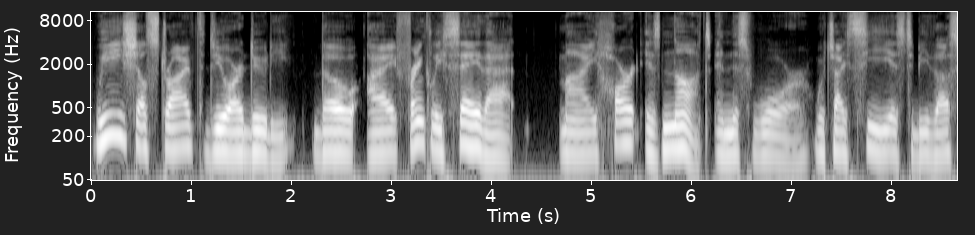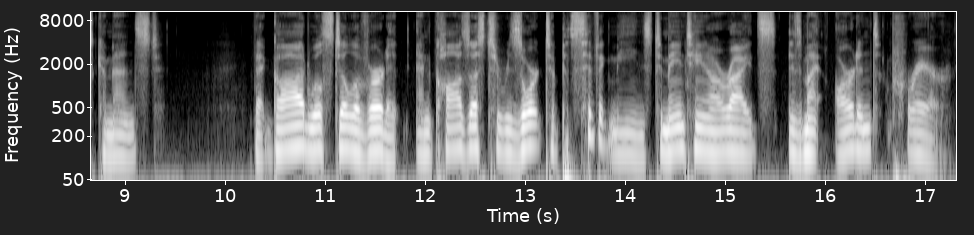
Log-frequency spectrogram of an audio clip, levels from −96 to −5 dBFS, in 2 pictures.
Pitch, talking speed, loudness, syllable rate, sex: 120 Hz, 170 wpm, -18 LUFS, 4.1 syllables/s, male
